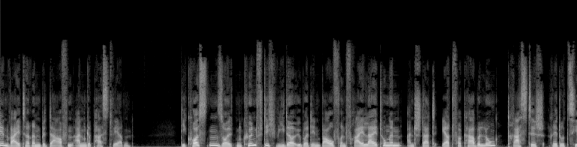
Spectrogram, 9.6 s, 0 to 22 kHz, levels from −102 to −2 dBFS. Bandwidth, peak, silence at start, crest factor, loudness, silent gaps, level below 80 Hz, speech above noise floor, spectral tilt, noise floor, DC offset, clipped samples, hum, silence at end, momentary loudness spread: 15.5 kHz; -10 dBFS; 0 s; 18 dB; -28 LUFS; none; -54 dBFS; 37 dB; -5.5 dB/octave; -64 dBFS; under 0.1%; under 0.1%; none; 0 s; 8 LU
